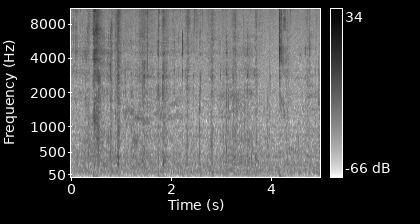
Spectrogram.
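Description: Biting into and chewing a piece of crispy, pan-browned bread spread with herb butter: faint crunches, the loudest about half a second in.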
